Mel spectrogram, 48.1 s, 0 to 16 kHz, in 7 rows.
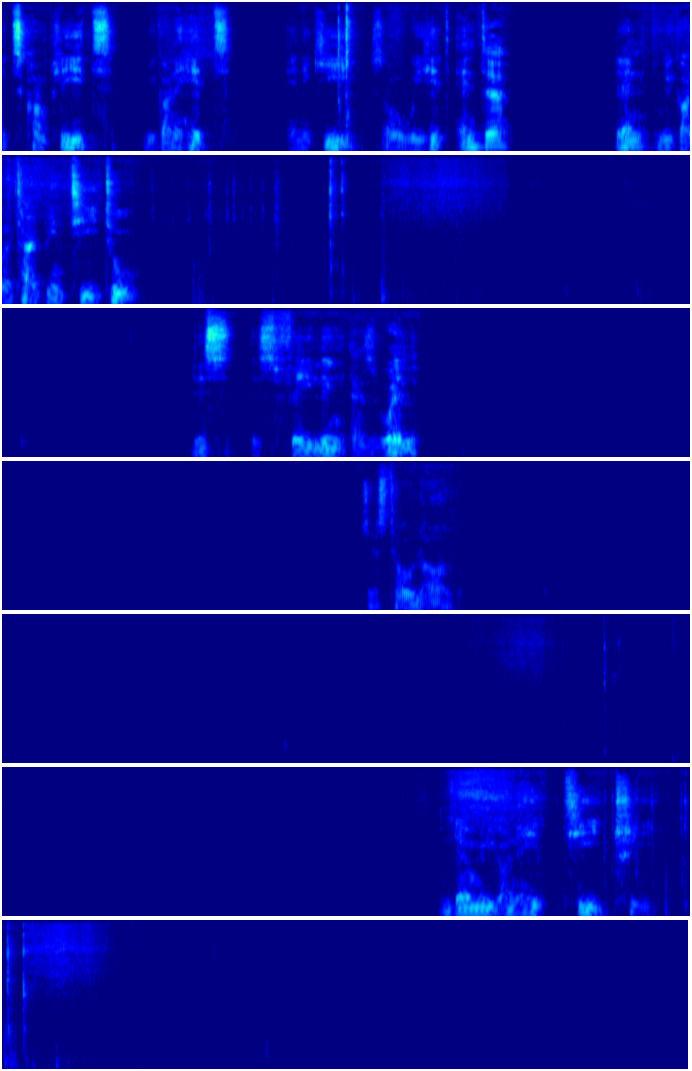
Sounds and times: Computer keyboard: 0:08.3 - 0:10.5, 0:33.5 - 0:33.8, 0:40.4 - 0:41.6.

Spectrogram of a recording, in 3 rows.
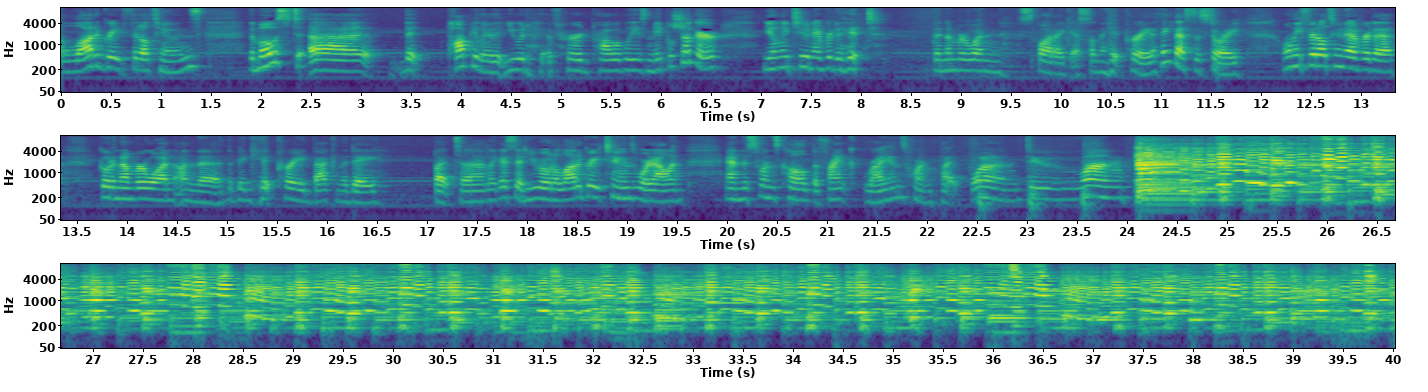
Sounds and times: Speech: 0:00.0 - 0:24.1
Violin, fiddle: 0:24.1 - 0:40.0.

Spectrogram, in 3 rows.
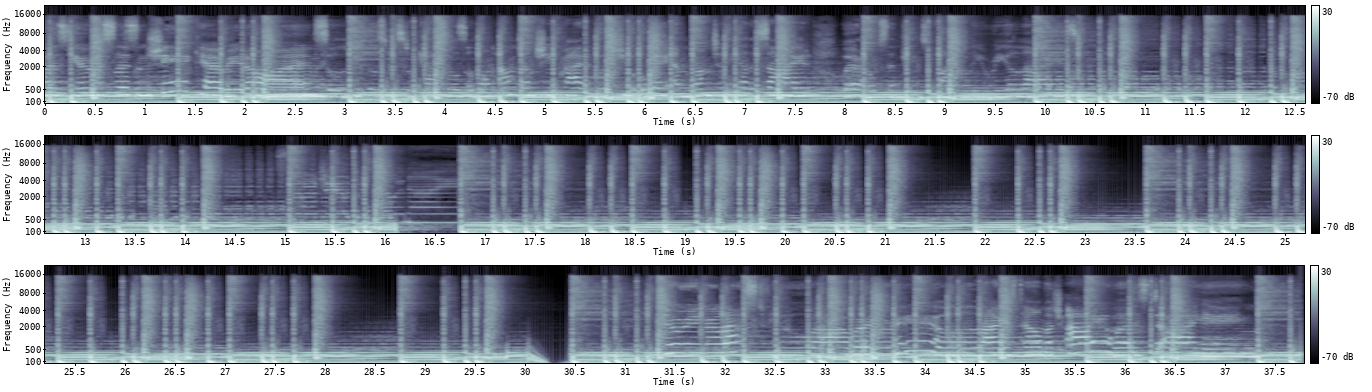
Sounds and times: Dubstep: 0:01.4 - 0:21.3.

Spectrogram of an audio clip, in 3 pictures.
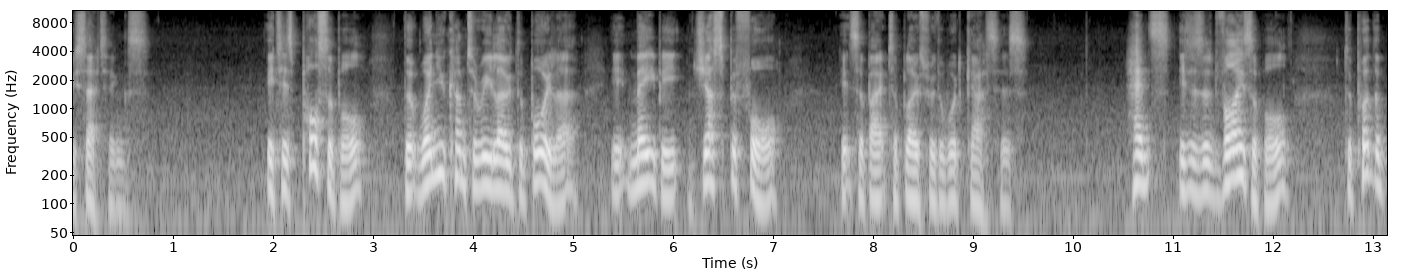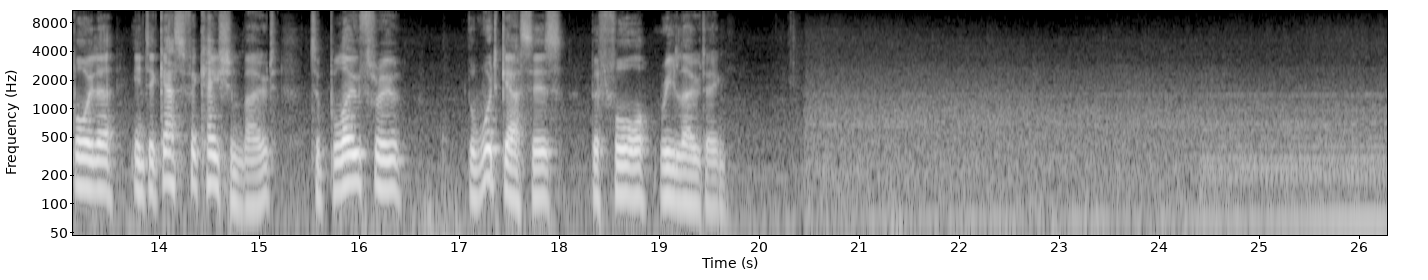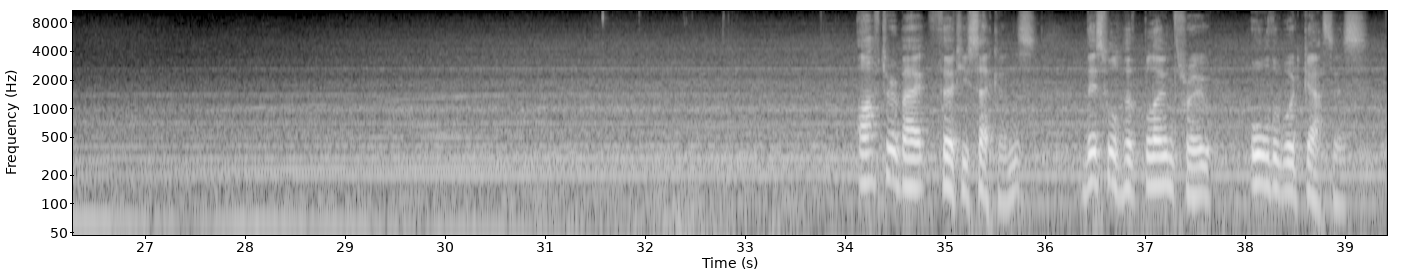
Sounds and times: Speech: 0:00.0 - 0:00.8, 0:02.0 - 0:07.1, 0:07.7 - 0:09.6, 0:10.6 - 0:16.5, 0:17.1 - 0:19.8, 0:34.2 - 0:39.3.

